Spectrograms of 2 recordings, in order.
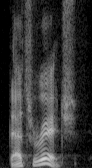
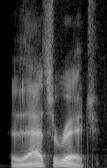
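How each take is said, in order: First: Sarcastic aside. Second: Said in the usual way. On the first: Acted.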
